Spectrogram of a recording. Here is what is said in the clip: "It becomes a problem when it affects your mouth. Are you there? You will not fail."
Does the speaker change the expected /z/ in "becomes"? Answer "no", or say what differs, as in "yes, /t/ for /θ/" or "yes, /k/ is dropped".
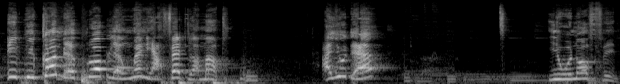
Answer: yes, /z/ is dropped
